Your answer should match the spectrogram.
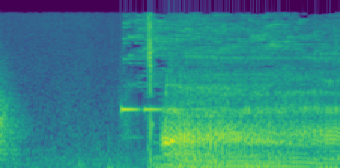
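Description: A man's drawn-out throaty exhale, like a "kya" after downing a shot of soju. It starts about a second in and is preceded by a sharp click at the very start.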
